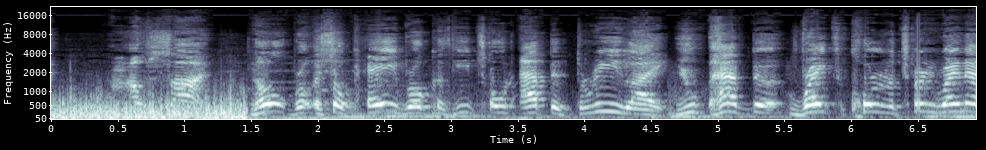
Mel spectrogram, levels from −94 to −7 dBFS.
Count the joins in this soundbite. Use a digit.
2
